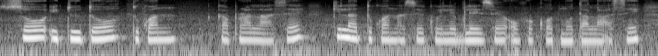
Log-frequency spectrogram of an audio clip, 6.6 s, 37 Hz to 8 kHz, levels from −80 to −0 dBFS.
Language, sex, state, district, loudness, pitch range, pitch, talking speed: Nagamese, female, Nagaland, Dimapur, -16 LUFS, 165-195 Hz, 180 Hz, 145 wpm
